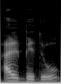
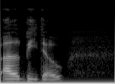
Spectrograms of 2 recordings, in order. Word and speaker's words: Albedo: Alors il y a une map qui s'appelle Albedo ou Albedo, si vous voulez le prononcer à la française, ça m'est égal.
